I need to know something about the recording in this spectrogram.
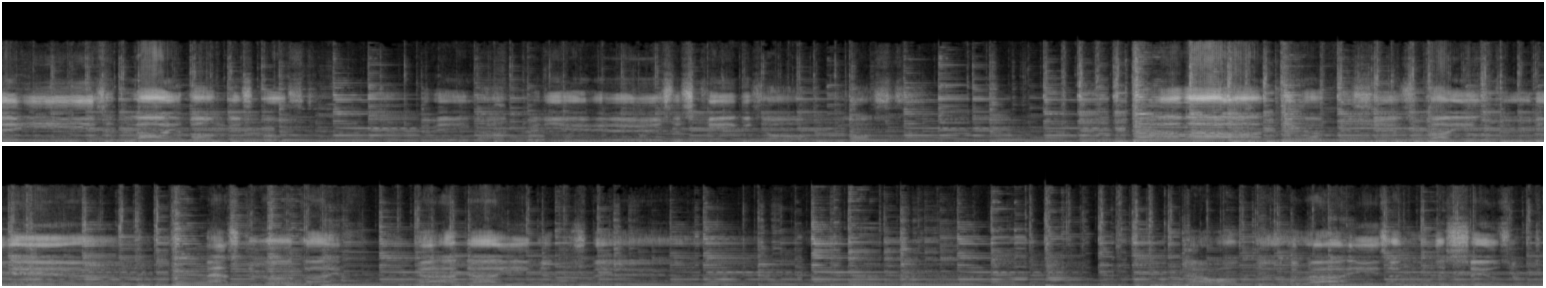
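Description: Acoustic guitar strumming steadily through an instrumental passage of a folk song, with a melody line that bends in pitch a few times over it.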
